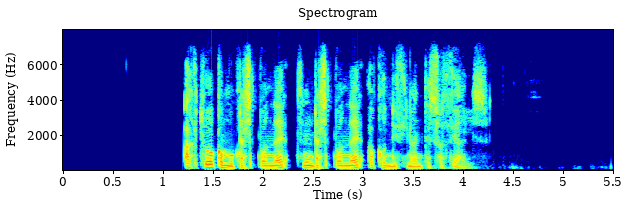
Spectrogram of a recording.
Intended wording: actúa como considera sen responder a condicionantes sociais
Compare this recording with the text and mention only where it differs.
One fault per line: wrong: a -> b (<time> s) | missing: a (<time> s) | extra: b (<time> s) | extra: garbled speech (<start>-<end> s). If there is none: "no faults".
wrong: considera -> responder (1.8 s)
